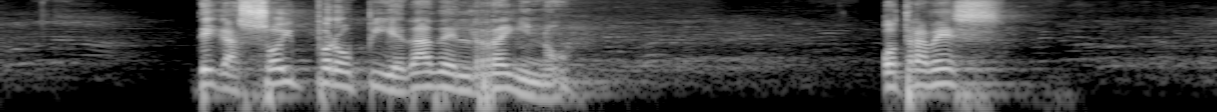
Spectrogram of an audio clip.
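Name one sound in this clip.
A middle-aged man preaches with emotion into a microphone in a large echoing hall.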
